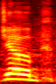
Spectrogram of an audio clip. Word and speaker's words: Job: It's pronounced Job.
